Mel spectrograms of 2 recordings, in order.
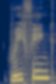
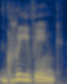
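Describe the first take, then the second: First: Grieving said as "grifing" with an f, rising like a question; unsure "grifing" pronunciation. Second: "Grieving." with a clear v, falling and settled; corrected "grieving" with a v; corrected pronunciation. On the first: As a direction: try "Grieving?" with an f sound where the v goes. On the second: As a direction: land "Grieving." firmly with a proper v. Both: Shown as a demonstration. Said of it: "Not grieving, that's different".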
